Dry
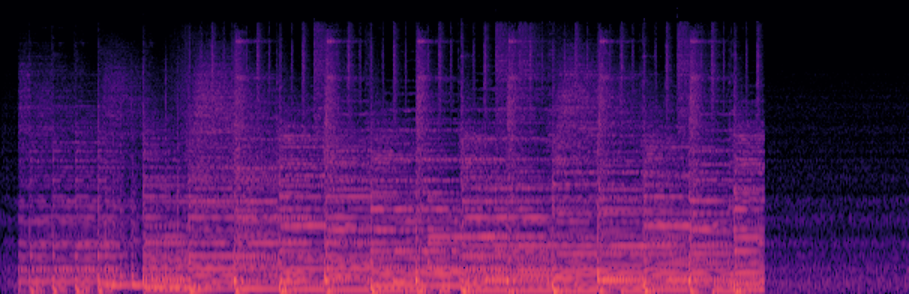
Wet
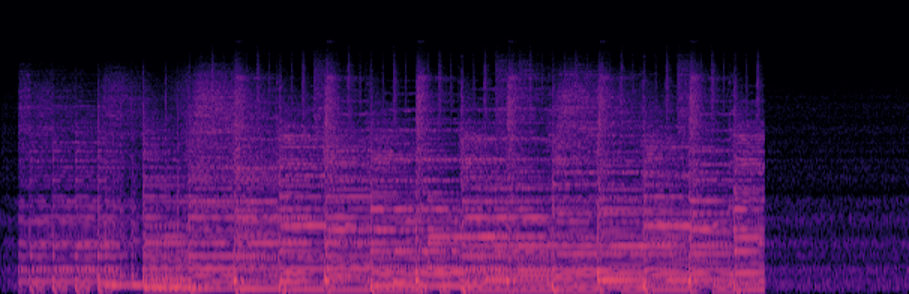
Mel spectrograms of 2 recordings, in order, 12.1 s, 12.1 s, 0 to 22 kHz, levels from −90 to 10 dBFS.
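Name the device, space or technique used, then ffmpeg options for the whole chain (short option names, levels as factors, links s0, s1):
car door speaker: -af "highpass=100,equalizer=f=150:t=q:w=4:g=-9,equalizer=f=230:t=q:w=4:g=-8,equalizer=f=430:t=q:w=4:g=-10,equalizer=f=1500:t=q:w=4:g=-4,lowpass=f=6900:w=0.5412,lowpass=f=6900:w=1.3066"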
